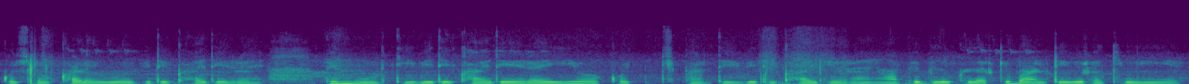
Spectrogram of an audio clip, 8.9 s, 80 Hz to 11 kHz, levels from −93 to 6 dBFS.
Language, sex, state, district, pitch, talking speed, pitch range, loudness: Hindi, female, Maharashtra, Nagpur, 200 Hz, 220 wpm, 195-210 Hz, -25 LUFS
